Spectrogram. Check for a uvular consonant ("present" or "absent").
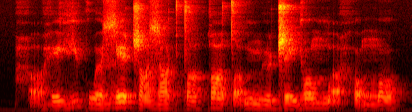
present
